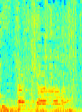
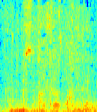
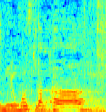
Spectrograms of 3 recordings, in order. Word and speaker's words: Kumusta ka: So tell them how to say it properly cuz if anytime you say Tagalog here they love Kusta ka? Kumusta ka? Sorry. Anousta? Kumusta ka?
